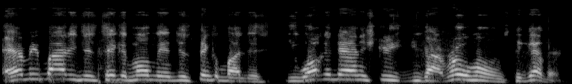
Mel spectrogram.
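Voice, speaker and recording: A man's voice: sits high, a little fast, no room sound. A man telling a story in casual podcast chat, emphatic and profane, laughing often. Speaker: podcast co-host.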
